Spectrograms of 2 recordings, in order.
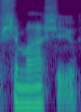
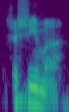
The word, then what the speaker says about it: Tsushima: So there's a video game called Ghost of Shimashu. Just kidding. Shimisha. Right. What? Tsushima? Tsushima.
